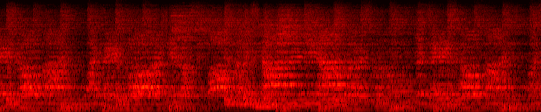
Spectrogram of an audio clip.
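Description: Mixed-voice show choir singing in full harmony, with sustained chords that move from phrase to phrase.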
